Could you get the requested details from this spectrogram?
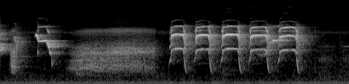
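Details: Javan myna singing: harsh buzzy squawks, a broad rasping noise, then a quick run of six ringing, sharply rising two-tone notes about every quarter second.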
